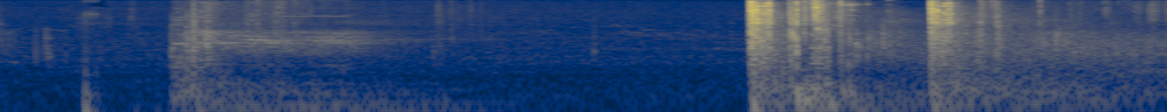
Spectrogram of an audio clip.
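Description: Rifle shots bang loudly and echo off into the distance.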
